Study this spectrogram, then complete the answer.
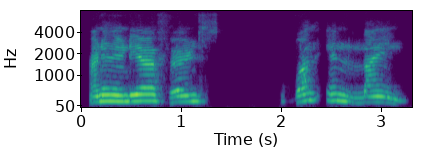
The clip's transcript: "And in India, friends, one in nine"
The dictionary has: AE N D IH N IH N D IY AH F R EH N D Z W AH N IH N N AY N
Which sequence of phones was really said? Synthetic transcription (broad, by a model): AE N D IH N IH N D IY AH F EH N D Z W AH N IH N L AY N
